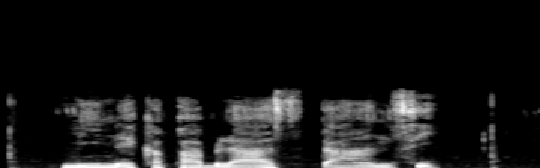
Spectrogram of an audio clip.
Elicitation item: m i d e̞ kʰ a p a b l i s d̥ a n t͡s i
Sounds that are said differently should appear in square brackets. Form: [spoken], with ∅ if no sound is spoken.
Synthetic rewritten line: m i [n] e̞ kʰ a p a b l [a] s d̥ a n t͡s i

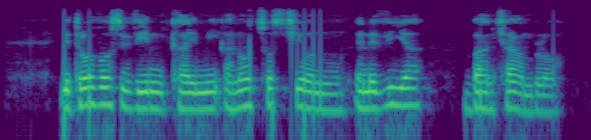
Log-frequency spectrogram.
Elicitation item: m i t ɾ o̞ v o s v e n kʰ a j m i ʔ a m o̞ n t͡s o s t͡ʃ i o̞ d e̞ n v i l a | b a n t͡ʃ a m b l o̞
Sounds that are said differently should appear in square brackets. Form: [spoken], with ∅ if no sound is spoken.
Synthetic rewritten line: m i t ɾ o̞ v o s v [i] n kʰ a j m i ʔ a [n] o̞ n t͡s o s t͡ʃ i o̞ [n] e̞ n v i [∅] a | b a n t͡ʃ a m b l o̞

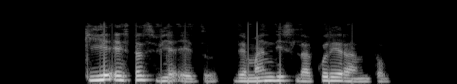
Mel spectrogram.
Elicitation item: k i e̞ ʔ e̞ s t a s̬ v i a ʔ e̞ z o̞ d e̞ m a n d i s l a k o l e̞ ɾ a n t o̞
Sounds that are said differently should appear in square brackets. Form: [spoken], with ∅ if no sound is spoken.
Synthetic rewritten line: k i e̞ ʔ e̞ s t a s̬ v i a ʔ e̞ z o̞ d e̞ m a n d i s l a k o l e̞ ɾ a n t o̞

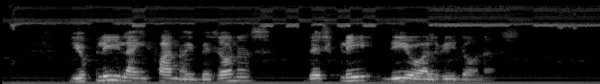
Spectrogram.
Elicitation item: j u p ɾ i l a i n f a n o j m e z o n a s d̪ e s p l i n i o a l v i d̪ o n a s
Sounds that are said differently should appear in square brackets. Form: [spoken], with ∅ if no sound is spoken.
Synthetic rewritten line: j u p [l] i l a i n f a n o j [b] e z o n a s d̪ e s p l i [d] i o a l v i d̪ o n a s

